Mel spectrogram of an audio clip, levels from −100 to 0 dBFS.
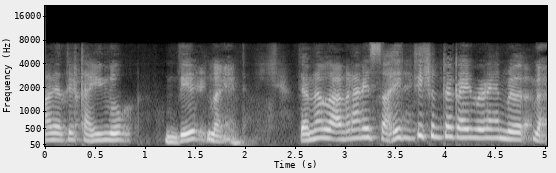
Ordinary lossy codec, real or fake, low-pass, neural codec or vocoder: AAC, 48 kbps; fake; 7.2 kHz; codec, 16 kHz, 0.5 kbps, FreqCodec, larger model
